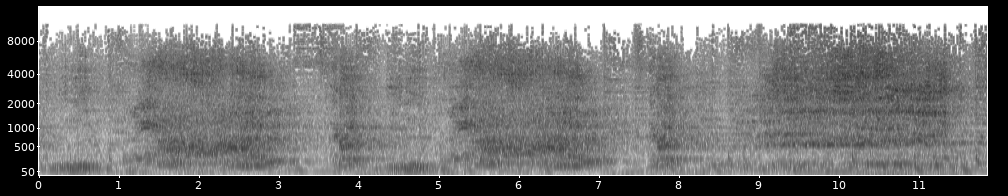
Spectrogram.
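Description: A fierce dragon roaring, a deep, growling roar that stays loud through the whole clip and rolls in several swells with brief dips between them.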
